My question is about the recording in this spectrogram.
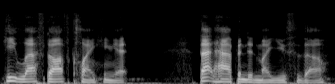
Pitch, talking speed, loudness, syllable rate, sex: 110 Hz, 195 wpm, -22 LUFS, 5.7 syllables/s, male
